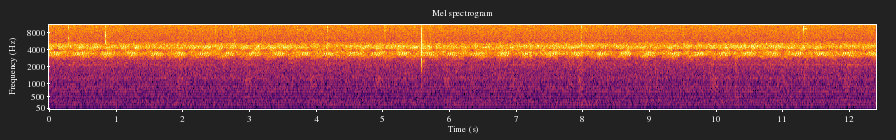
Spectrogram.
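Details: Midnight insect chorus at summer's end, September 2020, in Yurihama, Tottori, Japan. A continuous bright, high buzzing trill dominates, with an occasional faint snap from burning wood in a stove.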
